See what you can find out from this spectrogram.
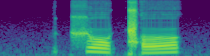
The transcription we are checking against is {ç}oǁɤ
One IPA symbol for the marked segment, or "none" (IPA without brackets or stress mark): t͡ʃ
